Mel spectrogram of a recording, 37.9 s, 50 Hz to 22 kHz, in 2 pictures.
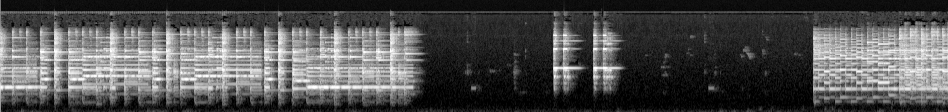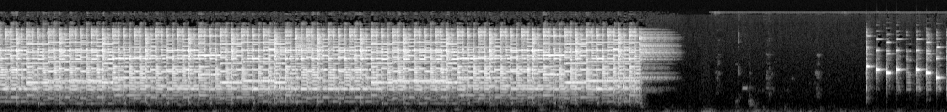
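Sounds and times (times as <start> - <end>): polyphonic phone ringtone melody: 0.0 - 8.5, 11.1 - 12.4, 16.3 - 32.5, 36.3 - 37.9.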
